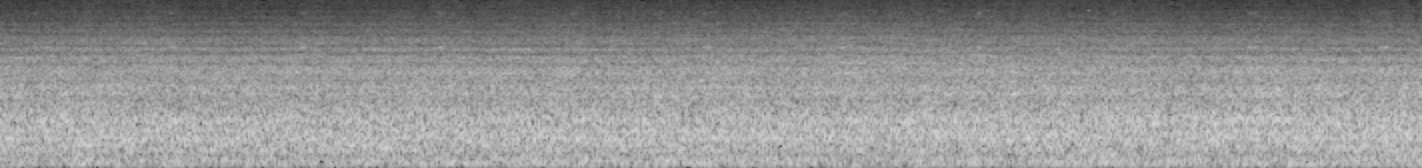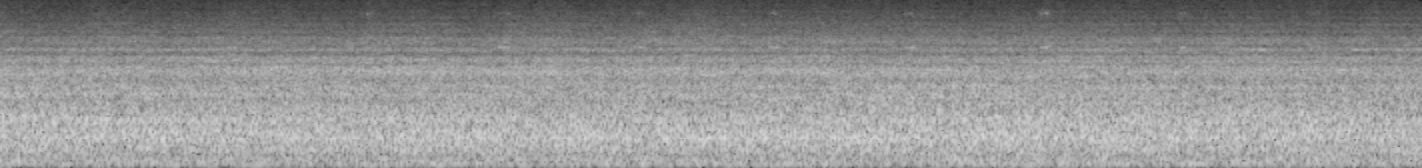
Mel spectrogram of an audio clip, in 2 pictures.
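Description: Freight train of tank cars rolling past at speed: steel wheels on rail making a steady, even rumble and rush that neither rises nor falls.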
